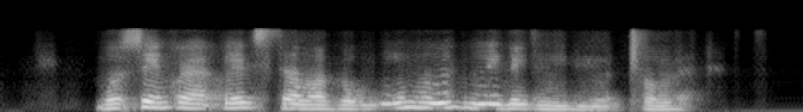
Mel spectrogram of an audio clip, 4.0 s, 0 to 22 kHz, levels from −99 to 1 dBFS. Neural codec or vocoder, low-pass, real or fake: codec, 16 kHz, 0.5 kbps, FreqCodec, smaller model; 7.2 kHz; fake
